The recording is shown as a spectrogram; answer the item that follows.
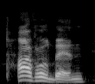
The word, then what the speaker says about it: Totleben: And it's Totleben. And it's Bissette, not Bassetti or Bassett. So I can give you correct pronunciations on our names.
